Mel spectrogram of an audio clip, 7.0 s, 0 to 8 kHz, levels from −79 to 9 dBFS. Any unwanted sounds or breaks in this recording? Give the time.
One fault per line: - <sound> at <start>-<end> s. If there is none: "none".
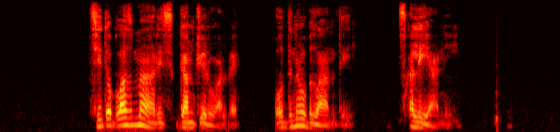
- whoosh at 6.2-6.3 s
